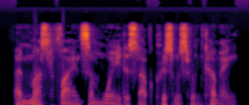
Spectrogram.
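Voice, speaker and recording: A man speaks in a put-on character voice with a growl. His pitch is very deep and low, and his pace is moderate. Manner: growling, grumpy, scheming.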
